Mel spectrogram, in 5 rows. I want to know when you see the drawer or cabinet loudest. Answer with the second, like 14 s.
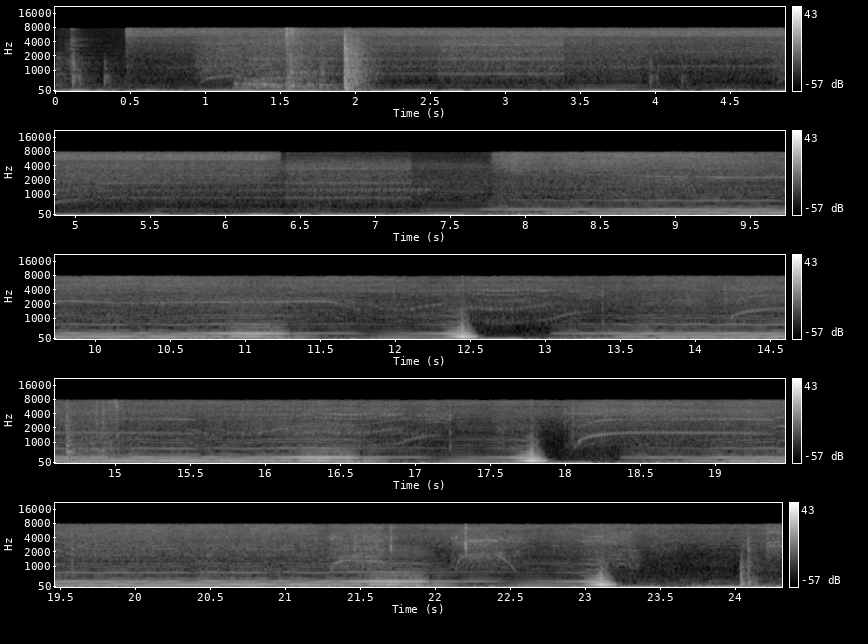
2 s.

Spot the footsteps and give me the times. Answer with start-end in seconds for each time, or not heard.
not heard.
